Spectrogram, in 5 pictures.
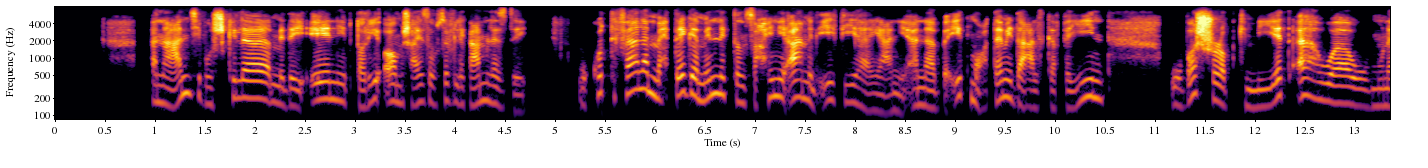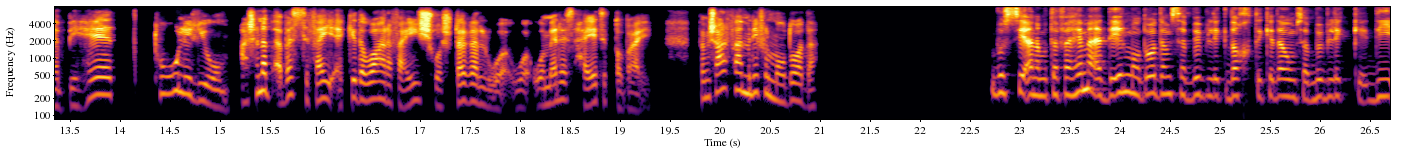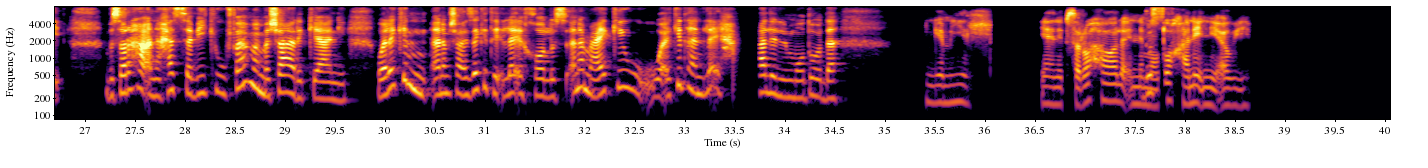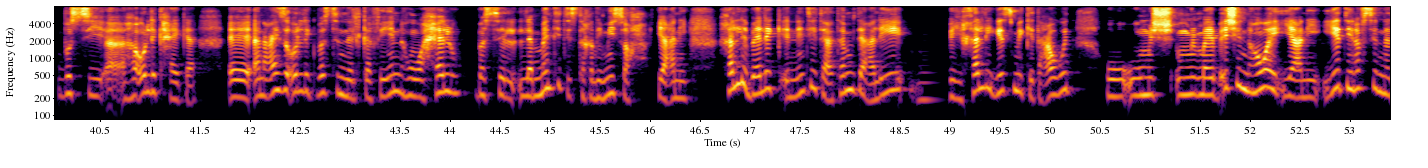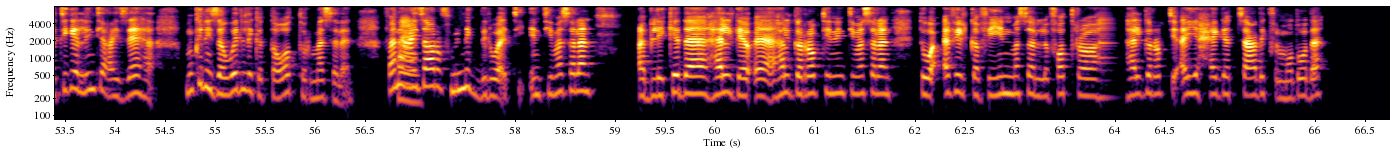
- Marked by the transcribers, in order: tapping
- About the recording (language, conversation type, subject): Arabic, advice, إزاي بتعتمد على الكافيين أو المنبّهات عشان تفضل صاحي ومركّز طول النهار؟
